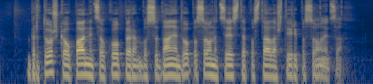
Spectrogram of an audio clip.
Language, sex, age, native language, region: Slovenian, male, 18-29, Slovenian, Savinja region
